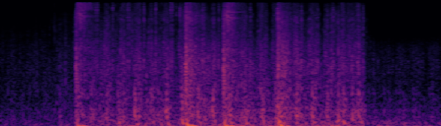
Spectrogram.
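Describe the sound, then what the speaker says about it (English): A heavy machine gun team fires in the strategy game Iron Harvest, a two-second rattling burst of rapid, thudding shots at moderate distance, starting and stopping abruptly with no talk. "Heavy machine gun team ready for Stormtrooper combat."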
